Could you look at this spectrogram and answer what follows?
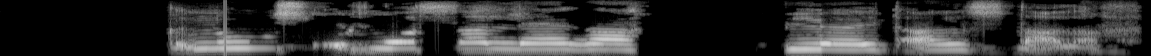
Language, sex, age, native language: Icelandic, male, 9, Icelandic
